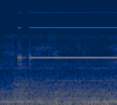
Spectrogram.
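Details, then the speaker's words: Multimeter on continuity/diode setting, probes touched together before testing fuses on a car that only clicks and won't start: clean steady high beep; tester working. "al tocar debes de escuchar el sonido Ahí está si no está bien no se va a escuchar nada"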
